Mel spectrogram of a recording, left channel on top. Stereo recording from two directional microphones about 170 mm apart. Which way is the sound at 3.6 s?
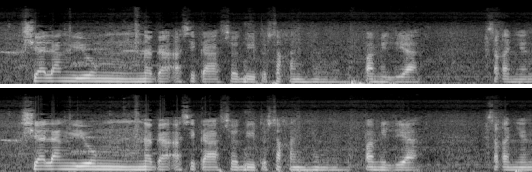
30° right (ahead or behind).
